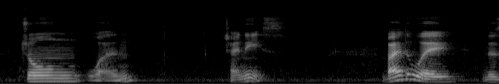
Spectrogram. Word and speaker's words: 中文: Example, again, 中文, 中文, Chinese.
